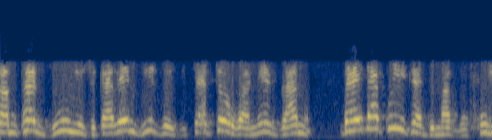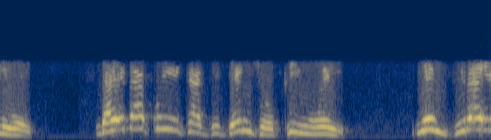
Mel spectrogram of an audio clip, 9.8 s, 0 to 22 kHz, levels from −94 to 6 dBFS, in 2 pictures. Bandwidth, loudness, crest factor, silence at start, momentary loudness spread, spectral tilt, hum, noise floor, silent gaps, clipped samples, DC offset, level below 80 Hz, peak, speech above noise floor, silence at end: 3.7 kHz; -20 LUFS; 18 dB; 0 s; 10 LU; -3 dB/octave; none; -72 dBFS; none; under 0.1%; under 0.1%; -80 dBFS; -2 dBFS; 52 dB; 0 s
